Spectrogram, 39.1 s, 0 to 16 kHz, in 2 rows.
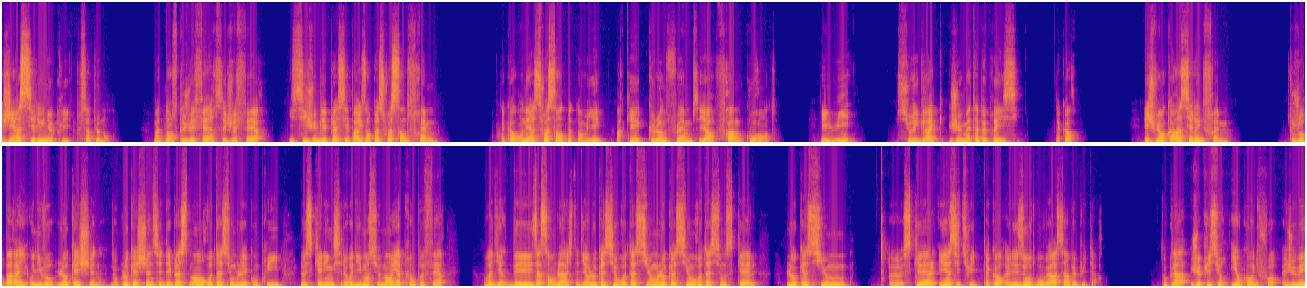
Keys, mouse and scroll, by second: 2.0 scroll down 1, 12.9 g, 18.0 |.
